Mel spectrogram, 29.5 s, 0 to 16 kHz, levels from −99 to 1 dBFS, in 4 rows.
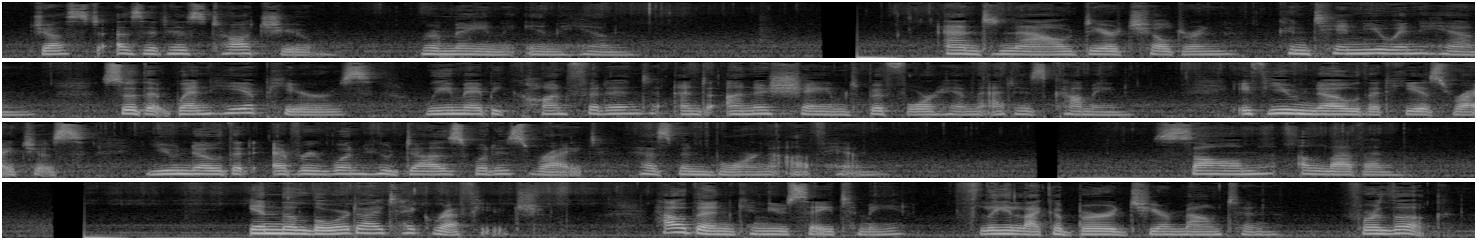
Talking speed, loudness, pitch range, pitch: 155 wpm, -37 LUFS, 155-190 Hz, 170 Hz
